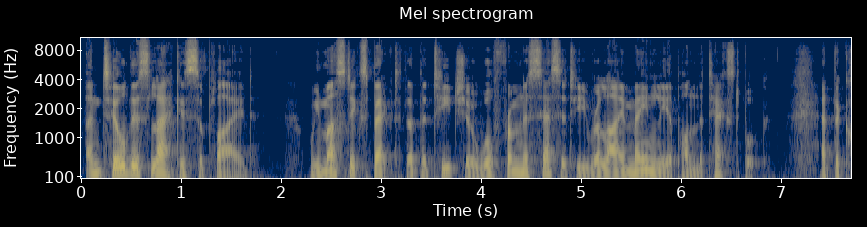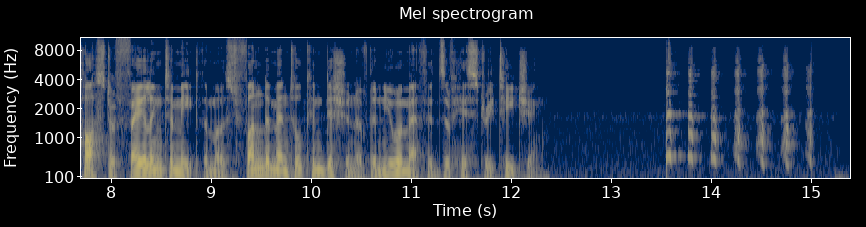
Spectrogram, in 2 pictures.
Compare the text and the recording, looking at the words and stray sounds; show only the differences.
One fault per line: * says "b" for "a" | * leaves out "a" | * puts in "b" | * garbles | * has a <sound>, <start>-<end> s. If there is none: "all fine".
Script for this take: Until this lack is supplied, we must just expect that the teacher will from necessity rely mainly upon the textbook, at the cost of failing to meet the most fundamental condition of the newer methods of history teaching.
* leaves out "just"
* has a laugh, 13.5-15.1 s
